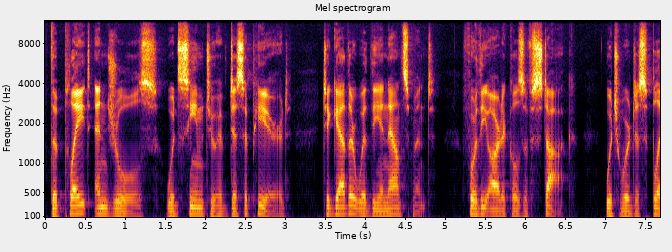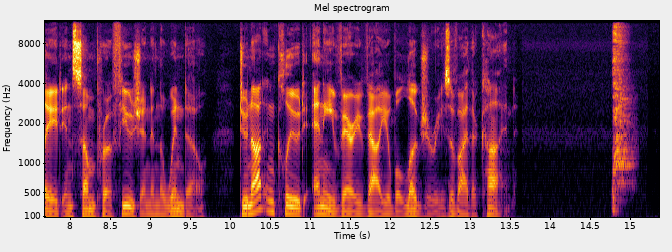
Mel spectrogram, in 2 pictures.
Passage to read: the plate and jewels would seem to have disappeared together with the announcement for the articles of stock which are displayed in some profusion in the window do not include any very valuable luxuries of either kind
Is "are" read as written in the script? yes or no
no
